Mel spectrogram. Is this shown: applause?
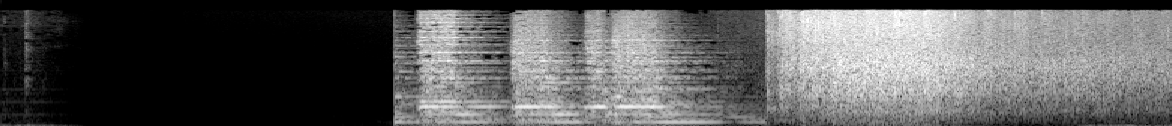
yes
